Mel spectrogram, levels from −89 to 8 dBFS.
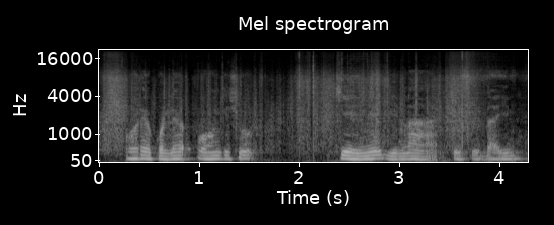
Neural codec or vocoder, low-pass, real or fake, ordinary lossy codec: vocoder, 44.1 kHz, 128 mel bands, Pupu-Vocoder; none; fake; none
